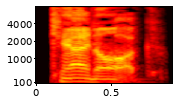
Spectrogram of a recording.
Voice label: "canuck", Canada; girias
